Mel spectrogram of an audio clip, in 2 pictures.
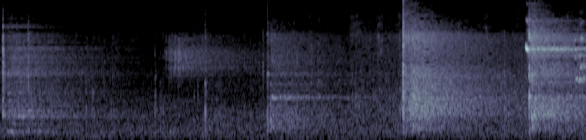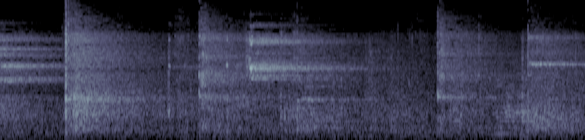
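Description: Badminton rackets striking the shuttlecock in a doubles rally: sharp cracks about once a second, each ringing on in the hall's echo, with short high squeaks of shoes on the court between hits.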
